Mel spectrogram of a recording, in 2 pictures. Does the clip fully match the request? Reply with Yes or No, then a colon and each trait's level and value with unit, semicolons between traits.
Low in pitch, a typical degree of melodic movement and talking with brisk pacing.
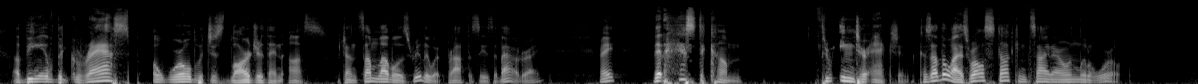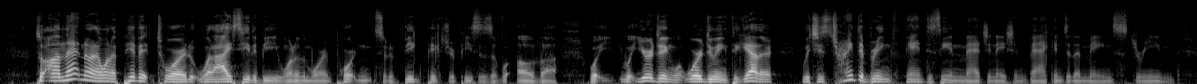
No: low, 110 Hz; wide, 6.5 semitones; fast, 220 wpm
